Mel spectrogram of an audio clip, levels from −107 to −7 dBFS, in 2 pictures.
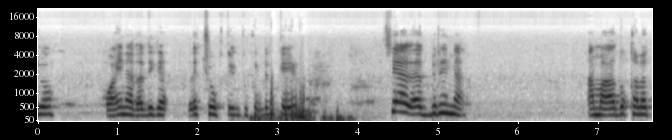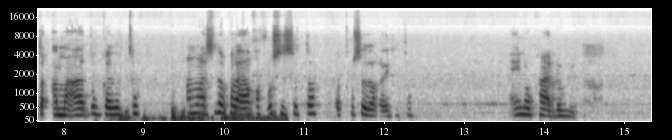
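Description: Listening to the speech from beginning to end, nothing stood out as a technical fault.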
